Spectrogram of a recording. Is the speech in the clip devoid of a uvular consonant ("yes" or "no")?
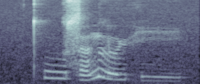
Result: yes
